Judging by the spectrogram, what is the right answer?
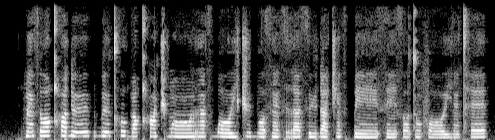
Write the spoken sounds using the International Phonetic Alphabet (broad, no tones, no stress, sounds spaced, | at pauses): k͡p ɛ̃ θ ɾ ɔː qʰ o ɗ ø | ɓ ø kʰ o ɡ͡b ø qʰ õ t͡ʃ ɓ ɔ̃ː r ã θ ɓ ɔː j t͡ʃ y b ɔ θ ɾ ɛ̃ θ r a θ y ɗ a t͡ʃ ɛ̃ θ k͡p eː θ e θ ɔ t õ f ɔː j ɾ ɛ̃ tʰ ɛ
